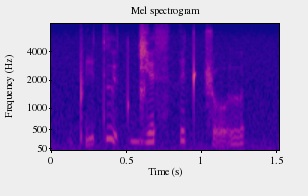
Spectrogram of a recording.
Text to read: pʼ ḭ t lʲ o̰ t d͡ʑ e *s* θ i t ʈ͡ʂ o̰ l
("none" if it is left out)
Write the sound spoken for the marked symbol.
s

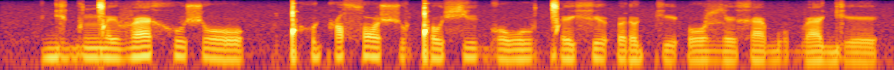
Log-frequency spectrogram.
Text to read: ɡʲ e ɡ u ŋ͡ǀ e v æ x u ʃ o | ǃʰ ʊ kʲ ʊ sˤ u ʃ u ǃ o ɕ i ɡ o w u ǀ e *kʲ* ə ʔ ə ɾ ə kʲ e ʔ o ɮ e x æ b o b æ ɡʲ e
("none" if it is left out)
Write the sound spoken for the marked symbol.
xʲ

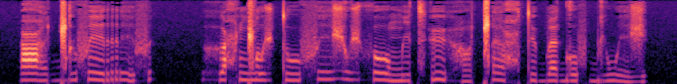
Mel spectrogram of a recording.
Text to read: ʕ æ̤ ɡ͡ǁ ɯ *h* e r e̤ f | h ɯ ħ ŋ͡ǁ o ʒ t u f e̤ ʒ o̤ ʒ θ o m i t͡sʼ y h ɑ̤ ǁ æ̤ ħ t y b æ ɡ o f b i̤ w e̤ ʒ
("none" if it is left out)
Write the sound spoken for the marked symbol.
f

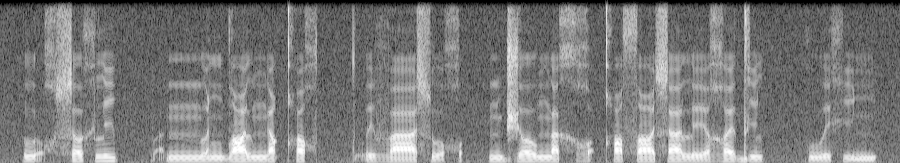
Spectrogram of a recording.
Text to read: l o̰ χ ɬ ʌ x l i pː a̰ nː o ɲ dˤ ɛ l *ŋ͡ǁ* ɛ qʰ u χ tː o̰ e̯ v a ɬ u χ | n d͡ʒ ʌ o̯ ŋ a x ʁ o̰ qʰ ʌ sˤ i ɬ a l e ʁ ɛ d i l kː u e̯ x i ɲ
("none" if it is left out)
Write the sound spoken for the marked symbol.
ŋ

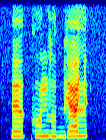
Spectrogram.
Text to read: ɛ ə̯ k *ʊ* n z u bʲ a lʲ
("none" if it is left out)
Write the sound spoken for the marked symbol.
ʊ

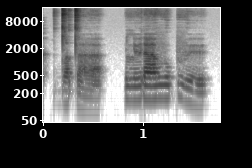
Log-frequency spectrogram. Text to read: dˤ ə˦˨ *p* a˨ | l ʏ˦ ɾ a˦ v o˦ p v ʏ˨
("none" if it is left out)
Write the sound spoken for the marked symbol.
t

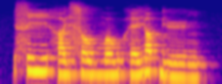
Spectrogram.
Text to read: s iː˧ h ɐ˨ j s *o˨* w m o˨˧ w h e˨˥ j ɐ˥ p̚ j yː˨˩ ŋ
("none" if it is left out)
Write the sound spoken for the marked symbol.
o˨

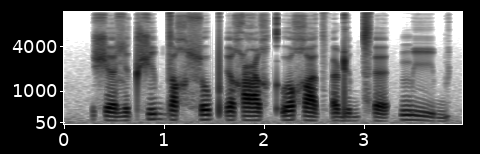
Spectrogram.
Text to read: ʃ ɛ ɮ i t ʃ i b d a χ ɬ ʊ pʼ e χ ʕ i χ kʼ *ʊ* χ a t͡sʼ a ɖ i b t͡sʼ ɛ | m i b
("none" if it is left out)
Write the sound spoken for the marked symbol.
ʊ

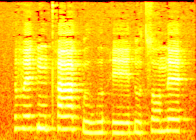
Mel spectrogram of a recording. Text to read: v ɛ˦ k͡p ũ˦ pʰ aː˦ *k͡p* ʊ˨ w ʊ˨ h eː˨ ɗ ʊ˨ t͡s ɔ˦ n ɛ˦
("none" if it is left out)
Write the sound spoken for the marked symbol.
k͡p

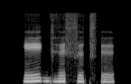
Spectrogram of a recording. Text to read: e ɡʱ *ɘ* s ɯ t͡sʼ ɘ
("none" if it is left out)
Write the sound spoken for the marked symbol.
ɘ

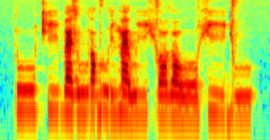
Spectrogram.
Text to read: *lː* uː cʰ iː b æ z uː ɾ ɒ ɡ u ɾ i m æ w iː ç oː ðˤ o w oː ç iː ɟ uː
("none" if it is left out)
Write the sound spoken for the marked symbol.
ɾ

